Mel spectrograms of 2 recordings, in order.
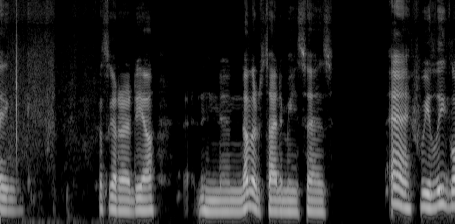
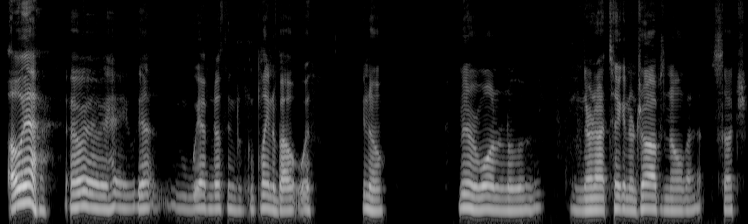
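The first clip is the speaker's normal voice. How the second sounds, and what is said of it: Stoner character voice. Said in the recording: “That's my impression of a stoner.”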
